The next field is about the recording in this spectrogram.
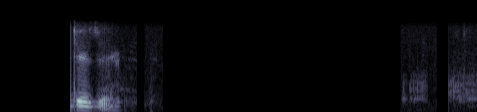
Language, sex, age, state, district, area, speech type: Dogri, male, 30-45, Jammu and Kashmir, Reasi, rural, conversation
